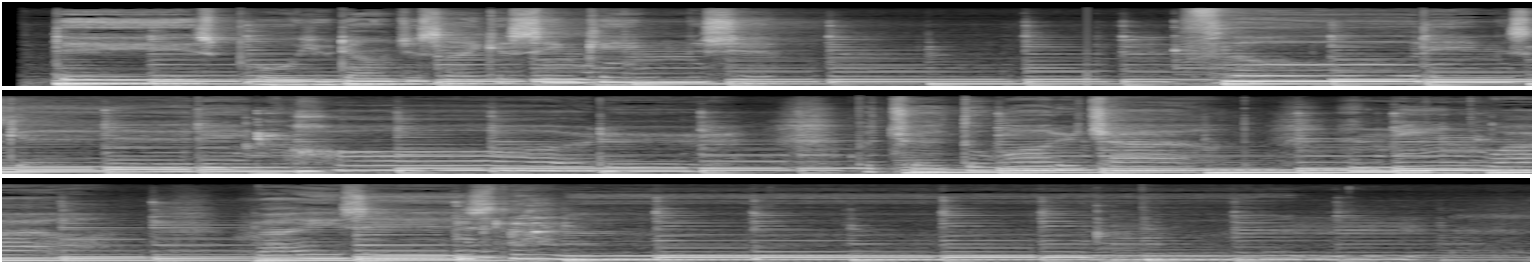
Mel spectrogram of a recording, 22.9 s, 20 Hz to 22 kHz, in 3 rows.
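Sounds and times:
person singing: 0.1 - 4.4, 5.6 - 22.9
strummed acoustic guitar chords: 0.1 - 22.9.

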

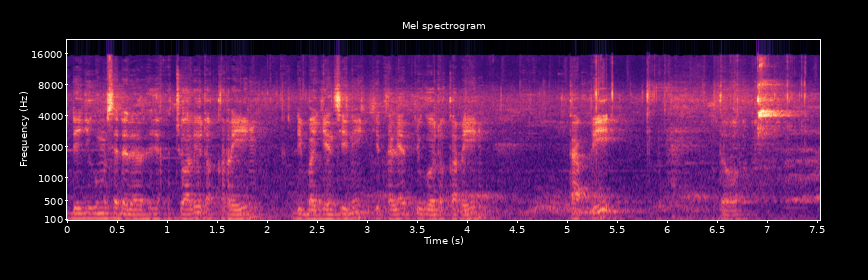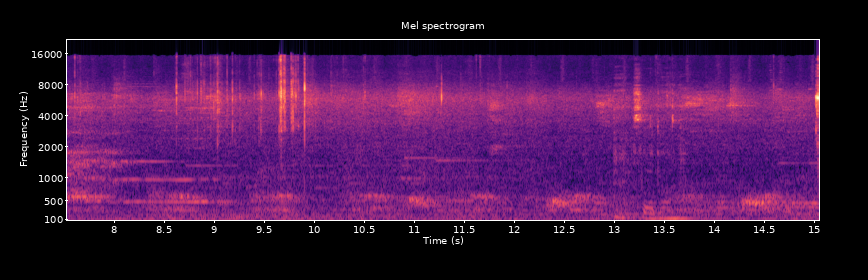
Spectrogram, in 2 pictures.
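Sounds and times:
pigeons cooing: 0.0 - 15.0.

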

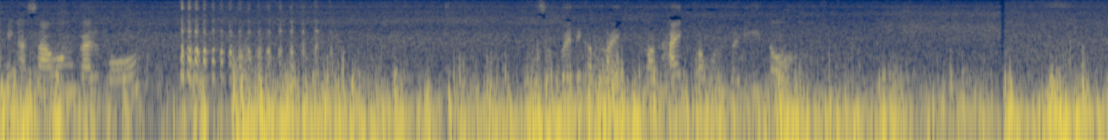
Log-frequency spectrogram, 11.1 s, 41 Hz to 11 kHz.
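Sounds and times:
wind buffeting microphone: 0.0 - 11.0
high-pitched voices calling out: 1.8 - 3.4.

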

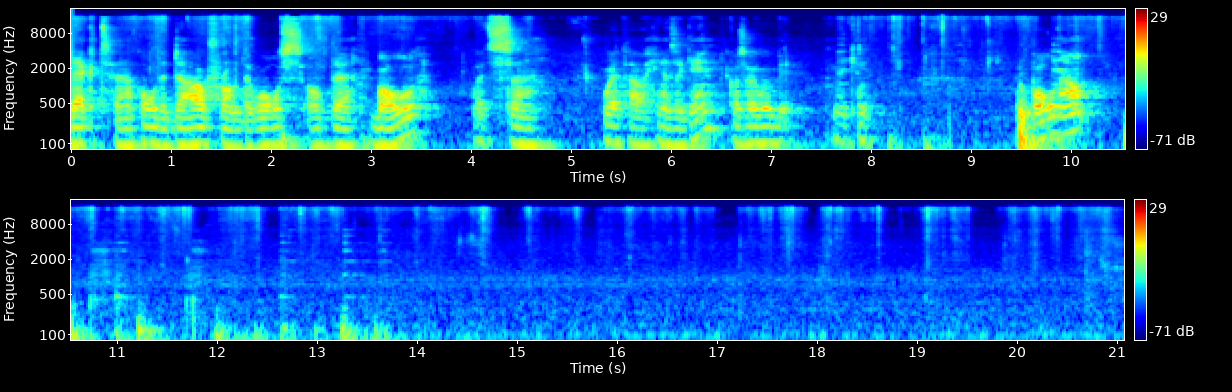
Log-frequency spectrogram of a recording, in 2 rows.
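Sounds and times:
hands kneading sticky dough: 0.0 - 4.6, 7.6 - 21.0.

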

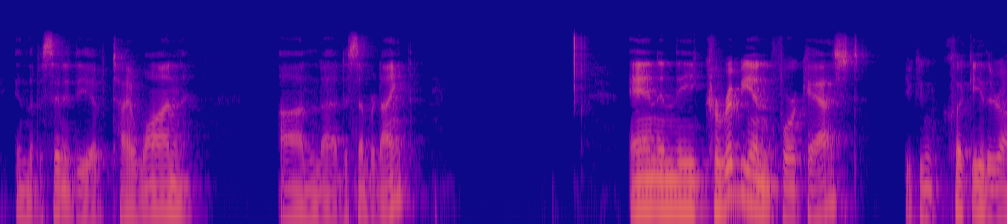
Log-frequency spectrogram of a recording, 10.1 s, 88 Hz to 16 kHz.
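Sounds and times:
man speaking: 0.0 - 2.0, 2.7 - 4.3, 5.7 - 10.0.

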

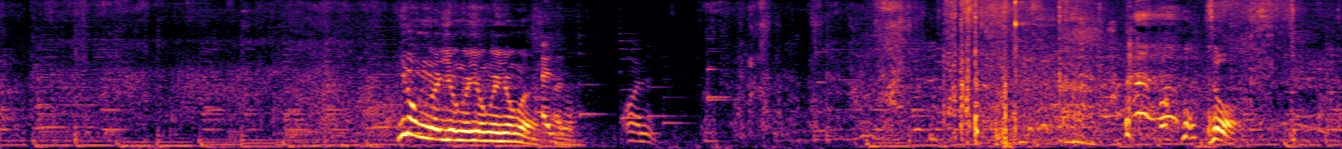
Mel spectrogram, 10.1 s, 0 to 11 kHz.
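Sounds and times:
ice skate blades scraping: 0.0 - 4.0, 5.4 - 8.4, 9.0 - 10.0
background music: 0.0 - 10.0
skater falling onto ice: 6.7 - 8.0.

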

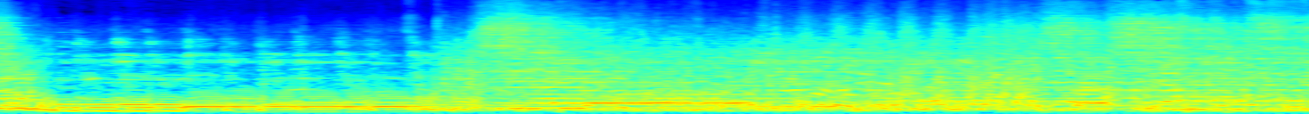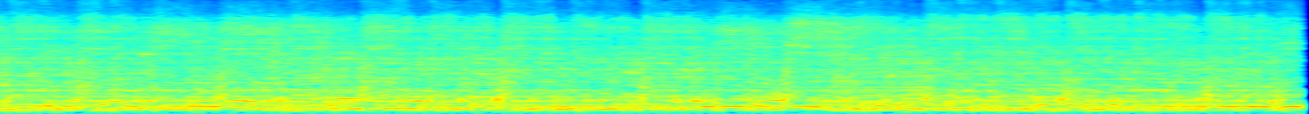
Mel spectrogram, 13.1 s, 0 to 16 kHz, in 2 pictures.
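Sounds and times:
bass chords: 0.0 - 13.0
distorted electric guitar: 0.0 - 13.0
drums and cymbals: 0.0 - 13.0.

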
